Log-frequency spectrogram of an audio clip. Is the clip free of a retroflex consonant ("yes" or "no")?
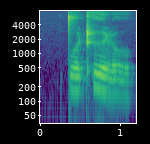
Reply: no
